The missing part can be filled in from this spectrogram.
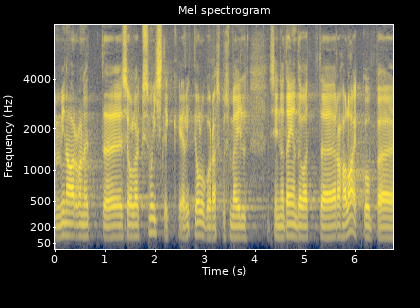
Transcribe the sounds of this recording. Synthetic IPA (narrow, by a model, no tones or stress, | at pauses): minɑɑrvɑne̞t̪ːse̞o̞leksmɤjst̪likːe̞̰ɾit̪ːˑio̞luko̞rːɑskusme̞jl | sinːɑt̪æje̞nd̪̥ɑvɑt̪ɾɑɦɑlɑekːˑub̥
